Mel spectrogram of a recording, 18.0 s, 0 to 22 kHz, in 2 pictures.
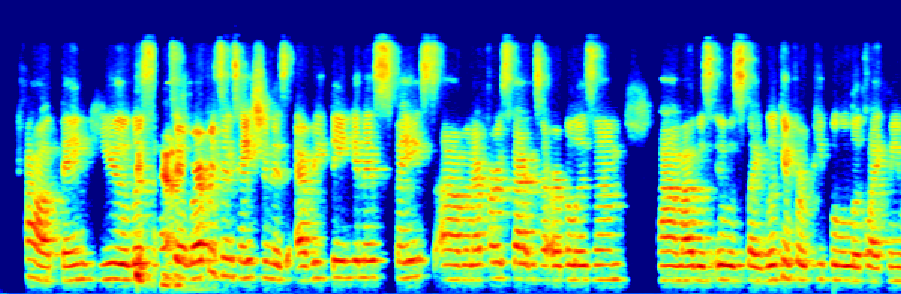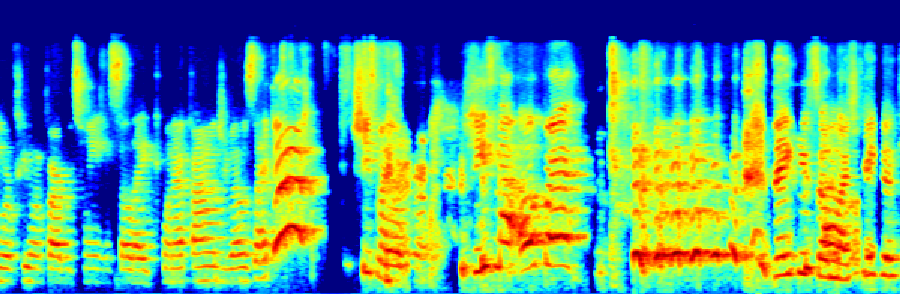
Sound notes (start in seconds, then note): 11.8 cheers; 15.0 all laughing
